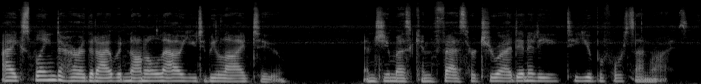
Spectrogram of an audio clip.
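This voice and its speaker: A woman playing a centuries-old vampire mistress in an ASMR audio drama, speaking formally in a breathy, measured voice. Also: sits low, fairly even intonation. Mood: grave, resolute. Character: centuries-old vampire mistress, female, cold ruler turned protective.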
